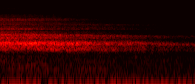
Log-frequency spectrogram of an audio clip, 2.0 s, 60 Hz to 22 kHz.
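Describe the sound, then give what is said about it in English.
A single long, deep breath is drawn in a guided breathing exercise: a soft, airy rush that holds steady, then slowly fades, with no talking. “Let's start by taking 3 deep breaths in together, and we'll hold and release. So let's breathe in and out.”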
